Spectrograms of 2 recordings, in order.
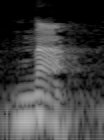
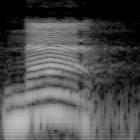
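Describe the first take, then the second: First: The vowel is short, held one count. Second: The vowel is long, held two counts. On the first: "So you have na" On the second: "the aleph lengthens it, elongation, so you have na, two counts"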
